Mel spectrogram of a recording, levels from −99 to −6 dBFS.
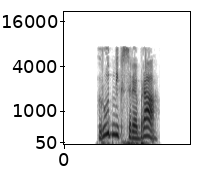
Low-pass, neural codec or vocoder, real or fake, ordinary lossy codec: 7.2 kHz; none; real; MP3, 48 kbps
